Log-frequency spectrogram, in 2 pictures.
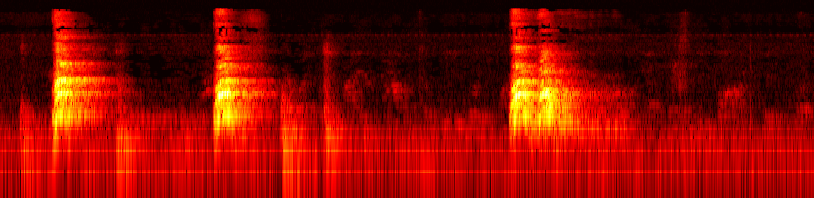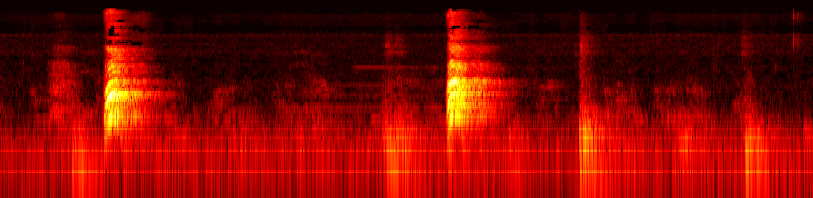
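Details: Female Shih Tzu barking indoors as a watchdog at workers removing an old wood deck outside: sharp single barks, five loud ones spaced about two to four seconds apart, with softer woofs and a person's voice encouraging her between them.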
